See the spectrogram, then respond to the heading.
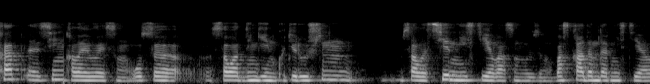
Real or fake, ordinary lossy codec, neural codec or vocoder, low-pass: real; Opus, 64 kbps; none; 7.2 kHz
